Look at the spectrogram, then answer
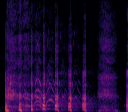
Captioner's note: laughter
